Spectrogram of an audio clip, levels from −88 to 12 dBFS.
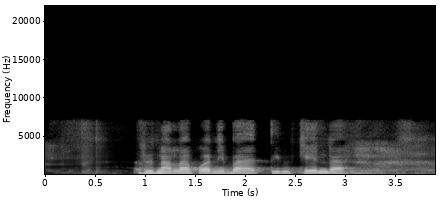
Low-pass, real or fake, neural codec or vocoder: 7.2 kHz; fake; codec, 24 kHz, 1.2 kbps, DualCodec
